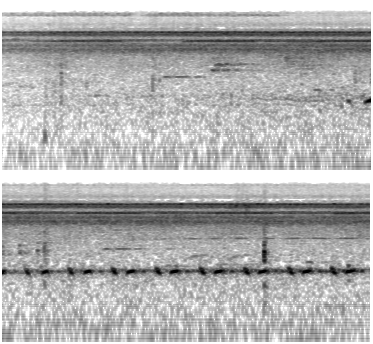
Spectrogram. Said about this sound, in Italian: Quello che avete appena sentito è il suono della foresta tropicale nel Borneo, la grande isola nel sud-est asiatico divisa tra Malesia, Brunei e Indonesia.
